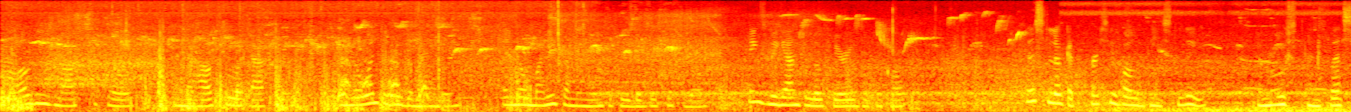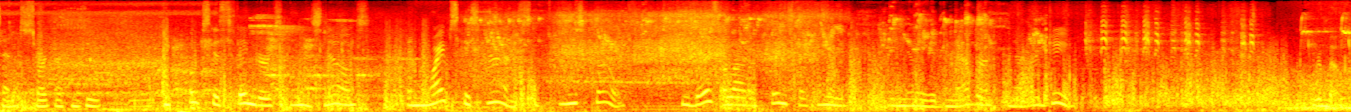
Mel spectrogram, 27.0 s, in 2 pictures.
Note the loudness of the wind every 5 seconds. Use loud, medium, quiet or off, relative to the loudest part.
loud, medium, medium, loud, loud, loud.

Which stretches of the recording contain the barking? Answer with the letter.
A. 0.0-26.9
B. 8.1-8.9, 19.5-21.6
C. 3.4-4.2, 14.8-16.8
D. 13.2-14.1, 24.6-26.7
C.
